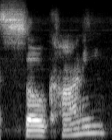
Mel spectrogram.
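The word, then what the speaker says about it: Saucony: the uh what is how do you pronounce that so connie s-a-u-c-o-n-y yes oh yeah so connie so connie yeah like the the whole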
